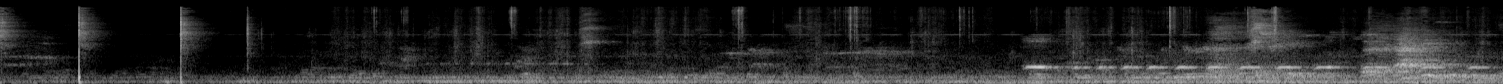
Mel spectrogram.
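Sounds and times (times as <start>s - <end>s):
scraping rustle: 3.2s - 9.9s.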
